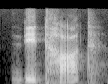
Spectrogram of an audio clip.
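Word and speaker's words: détente: Let me see if I can find a pronunciation. Here we go. French pronunciation. – Oh, we guessed that right. – Detot, meaning relaxation. – Detot? Okay. – D-E-T-A with a like mark over it. And a T.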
